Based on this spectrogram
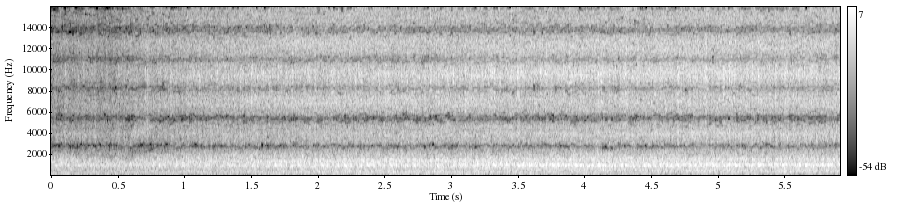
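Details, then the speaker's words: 2002 Mitsubishi Lancer with 152,000 miles after fixing its bad idle and no-start: steady, even idle with a smooth hum and no misses, knocks or hunting, like when new. Normal idle. "And the car actually sounds really, really, really good. Um, like it did when I first bought it."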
